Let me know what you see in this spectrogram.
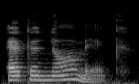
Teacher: However, if we change the ending of this word to the suffix ic, it's now pronounced economic with the short E sound at the beginning. The stress pattern changed because of that suffix, and now the initial E is no longer occurring right next to the stressed syllable, so we can't use the schwa vowel anymore.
